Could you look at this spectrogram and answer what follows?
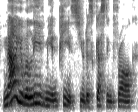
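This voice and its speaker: A woman's voice: lowish voice, lively intonation, normal speed, close to an everyday voice. A woman voicing a spoiled young fairy-tale princess, dismissive and easily disgusted. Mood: angry.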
